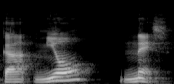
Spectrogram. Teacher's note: la sílaba tónica sigue siendo la misma, camiones. Pero ahora esa sílaba no es la última, sino que es la penúltima. Entonces, es una palabra llana terminada en N, S o vocal, entonces no lleva tilde.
